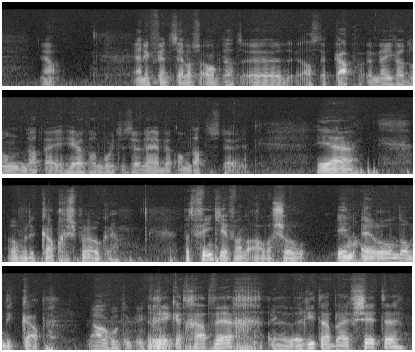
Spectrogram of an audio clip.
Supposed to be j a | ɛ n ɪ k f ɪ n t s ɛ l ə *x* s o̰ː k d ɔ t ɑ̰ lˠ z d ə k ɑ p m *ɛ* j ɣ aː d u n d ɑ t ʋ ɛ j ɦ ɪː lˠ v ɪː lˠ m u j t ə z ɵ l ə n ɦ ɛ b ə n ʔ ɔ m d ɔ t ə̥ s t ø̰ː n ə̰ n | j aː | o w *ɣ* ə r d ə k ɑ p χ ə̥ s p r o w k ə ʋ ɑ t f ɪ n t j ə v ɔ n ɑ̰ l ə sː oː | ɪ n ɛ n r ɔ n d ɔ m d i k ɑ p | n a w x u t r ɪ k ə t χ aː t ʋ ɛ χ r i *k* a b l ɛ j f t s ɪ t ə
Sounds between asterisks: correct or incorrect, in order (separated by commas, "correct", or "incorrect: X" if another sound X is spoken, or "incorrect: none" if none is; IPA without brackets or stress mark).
incorrect: f, incorrect: e, incorrect: v, incorrect: t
